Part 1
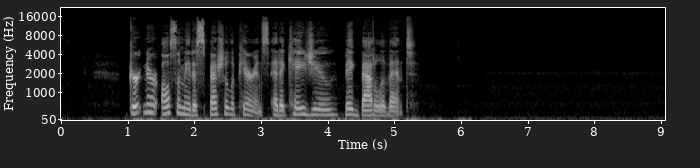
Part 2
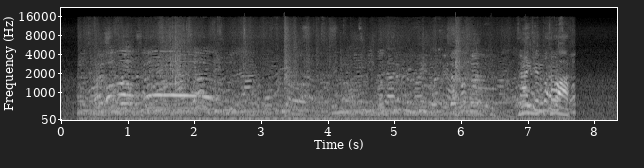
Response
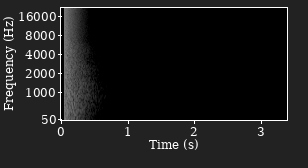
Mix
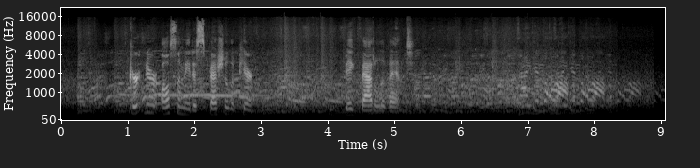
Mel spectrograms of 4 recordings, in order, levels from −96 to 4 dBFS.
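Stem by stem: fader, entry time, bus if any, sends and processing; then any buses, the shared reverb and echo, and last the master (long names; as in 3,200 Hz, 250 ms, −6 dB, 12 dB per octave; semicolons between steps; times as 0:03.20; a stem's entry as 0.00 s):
0.0 dB, 0.00 s, muted 0:02.86–0:04.03, no send, no echo send, no processing
−2.5 dB, 0.00 s, no send, echo send −5 dB, downward compressor 6 to 1, threshold −34 dBFS, peak gain reduction 17.5 dB; automatic ducking −10 dB, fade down 0.45 s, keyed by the first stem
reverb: not used
echo: repeating echo 548 ms, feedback 22%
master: high-pass filter 940 Hz 24 dB per octave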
